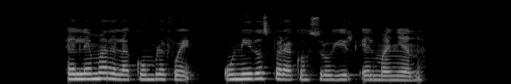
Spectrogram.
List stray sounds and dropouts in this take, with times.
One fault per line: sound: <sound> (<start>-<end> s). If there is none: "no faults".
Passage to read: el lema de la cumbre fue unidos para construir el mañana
no faults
